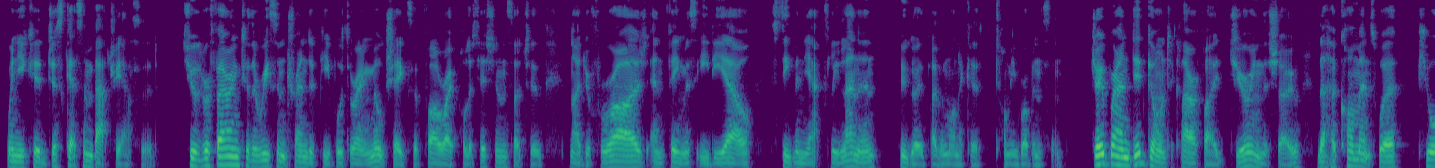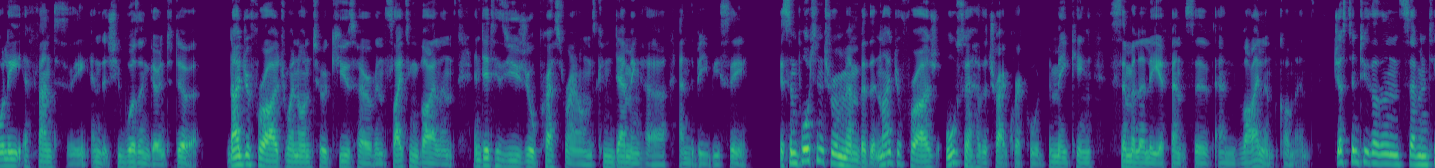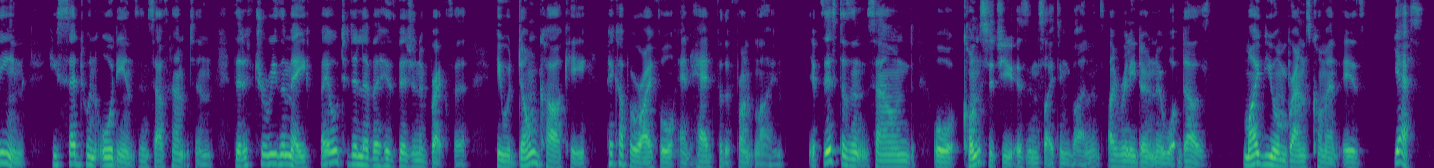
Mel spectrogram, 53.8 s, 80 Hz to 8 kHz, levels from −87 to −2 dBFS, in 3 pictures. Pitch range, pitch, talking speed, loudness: 95-140 Hz, 105 Hz, 180 wpm, -33 LUFS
